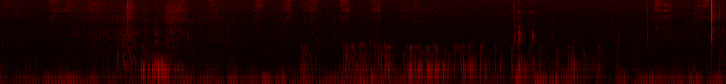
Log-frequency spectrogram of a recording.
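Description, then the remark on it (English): Several sharp, light clicks of a computer mouse come at irregular intervals, some in quick pairs, fairly quiet over a low steady hum, as someone tries to share their screen. “Well, this is taking a lot longer than I anticipated, because I keep clicking on other things by accident.”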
